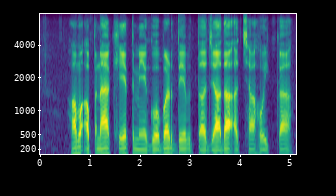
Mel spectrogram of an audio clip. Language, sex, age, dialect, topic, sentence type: Magahi, male, 18-24, Western, agriculture, question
